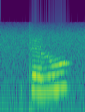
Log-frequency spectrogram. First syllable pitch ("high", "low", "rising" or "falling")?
low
